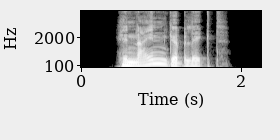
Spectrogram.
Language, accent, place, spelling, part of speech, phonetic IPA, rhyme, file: German, Germany, Berlin, hineingeblickt, verb, [hɪˈnaɪ̯nɡəˌblɪkt], -aɪ̯nɡəblɪkt, De-hineingeblickt.ogg
- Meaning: past participle of hineinblicken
